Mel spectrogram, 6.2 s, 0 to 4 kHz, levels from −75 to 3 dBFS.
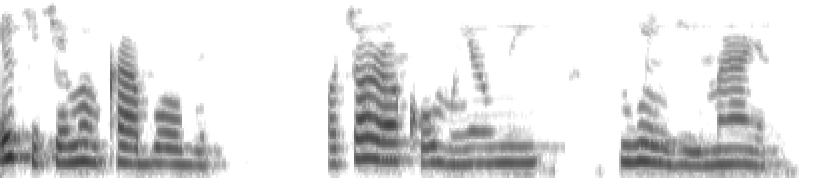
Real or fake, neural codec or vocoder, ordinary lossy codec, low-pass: real; none; none; 3.6 kHz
